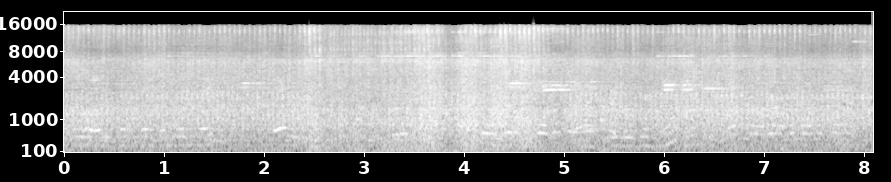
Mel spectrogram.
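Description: Ashok Leyland Stag minibus running in city traffic, heard from inside the cabin: steady, loud engine and road noise, with voices talking underneath.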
